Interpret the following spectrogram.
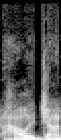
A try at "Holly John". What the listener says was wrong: Holly John. Yeah, no, you said Holly John. it's got to blend together a little faster.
